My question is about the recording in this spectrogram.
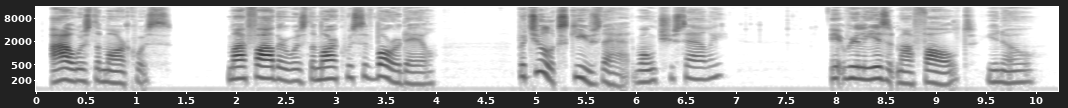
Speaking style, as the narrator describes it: answered the cook calmly

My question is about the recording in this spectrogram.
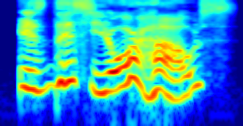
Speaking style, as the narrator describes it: she cried

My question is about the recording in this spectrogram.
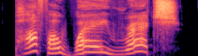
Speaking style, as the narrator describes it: she cried wrathfully

